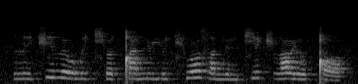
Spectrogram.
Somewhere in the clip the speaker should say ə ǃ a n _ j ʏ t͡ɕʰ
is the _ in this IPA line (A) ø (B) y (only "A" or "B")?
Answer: B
